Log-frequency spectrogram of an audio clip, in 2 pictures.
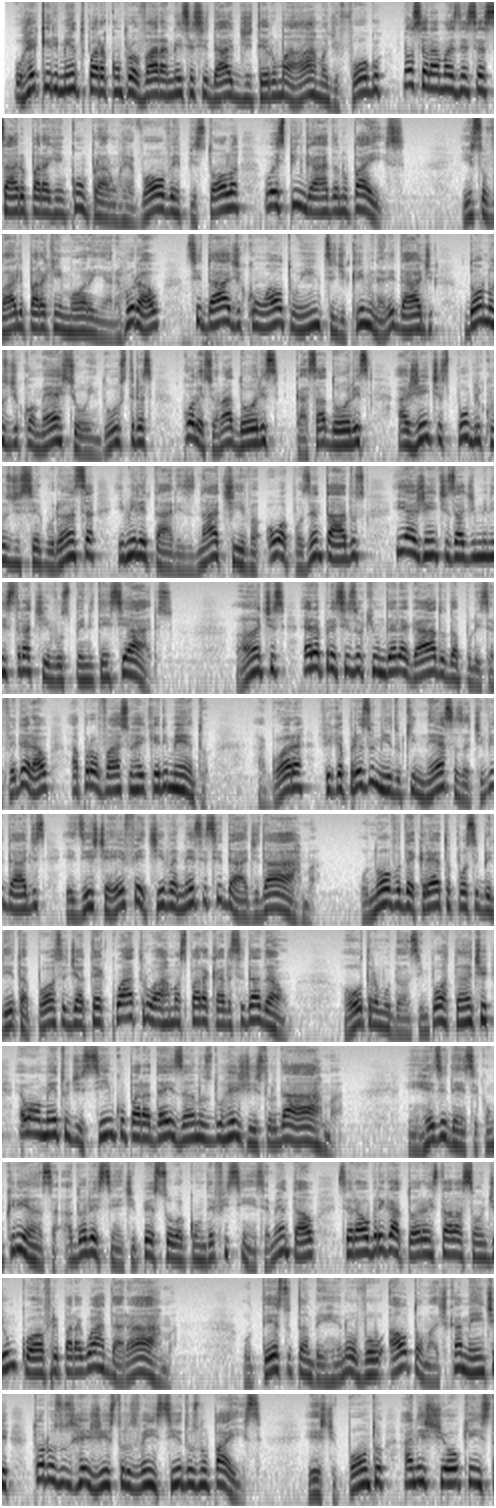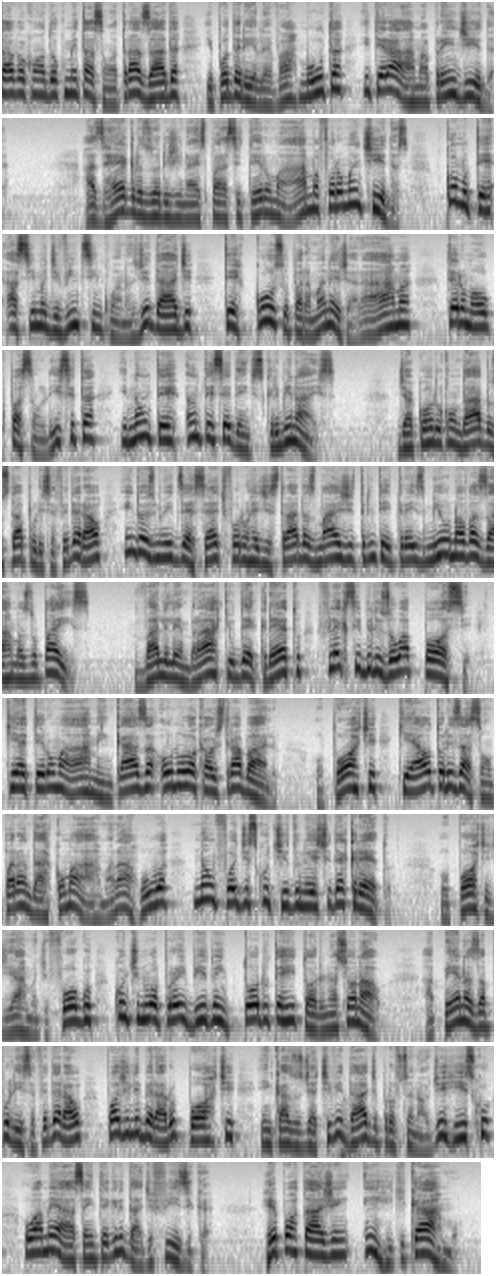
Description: A posse de pistolas e espingardas foi facilitada, mas as normas para o porte continuam as mesmas. Entenda o que mudou com o repórter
